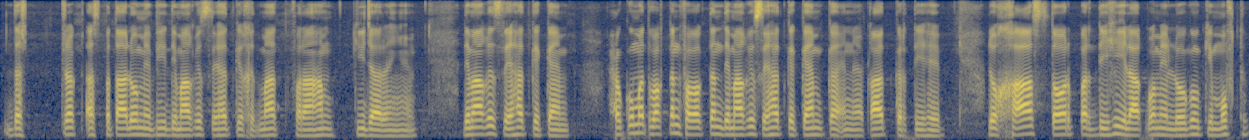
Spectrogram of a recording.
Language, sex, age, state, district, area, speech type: Urdu, male, 18-30, Uttar Pradesh, Saharanpur, urban, spontaneous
